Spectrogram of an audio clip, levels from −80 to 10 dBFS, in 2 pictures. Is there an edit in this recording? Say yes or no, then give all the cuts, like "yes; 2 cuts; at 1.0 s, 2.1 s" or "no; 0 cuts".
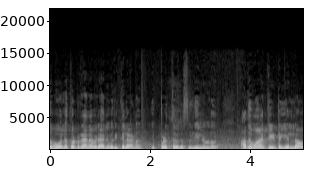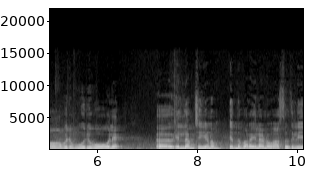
no; 0 cuts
